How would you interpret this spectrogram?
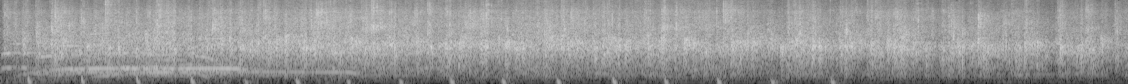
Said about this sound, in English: I love that you guys applauded for that, because that was one of the easiest.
